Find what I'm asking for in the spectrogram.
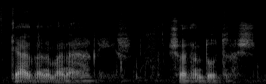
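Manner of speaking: a sly, hushed confession; whispered aside. Real, not acted. Lecturer jokes about his own faulty reading, whispered. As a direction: whisper it as a joke against yourself. Self-deprecating joke aside.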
